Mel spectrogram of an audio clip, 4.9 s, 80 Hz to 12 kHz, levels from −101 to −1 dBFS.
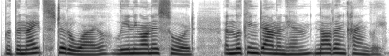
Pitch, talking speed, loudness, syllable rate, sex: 230 Hz, 210 wpm, -15 LUFS, 5.1 syllables/s, female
